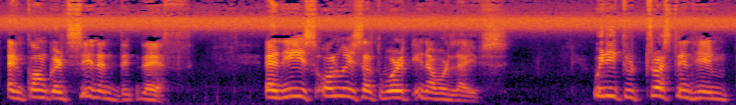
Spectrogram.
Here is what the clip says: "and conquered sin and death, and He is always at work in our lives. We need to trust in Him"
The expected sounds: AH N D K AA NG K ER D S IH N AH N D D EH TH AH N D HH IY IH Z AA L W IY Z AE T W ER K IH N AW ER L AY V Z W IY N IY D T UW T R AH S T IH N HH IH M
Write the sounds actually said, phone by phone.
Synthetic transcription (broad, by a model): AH N K AA NG K ER D S IH N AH N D D EH TH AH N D HH IY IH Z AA L W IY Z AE T W ER K IH N AW ER L AY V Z W IY N IY D T UW T R AH S T IH N HH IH M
